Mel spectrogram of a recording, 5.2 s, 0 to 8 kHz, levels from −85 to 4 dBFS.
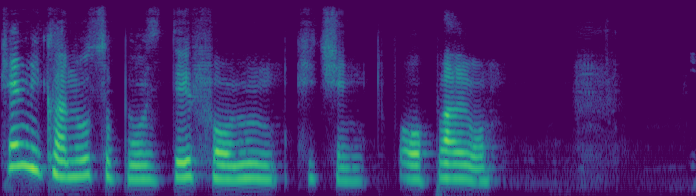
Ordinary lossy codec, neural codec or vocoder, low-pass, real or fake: none; codec, 24 kHz, 0.9 kbps, WavTokenizer, medium music audio release; 7.2 kHz; fake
